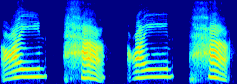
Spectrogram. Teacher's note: जो अगले दो हैं जो दरमियान वाले हिस्से से अदा होते हैं, वो खाली हैं। आइन हा, हा अदा करते हुए गले में से हवा खारिज होगी। ठीक है, हवा निकलती है गले में से, आवाज आती है आपको हवा के निकलने की।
